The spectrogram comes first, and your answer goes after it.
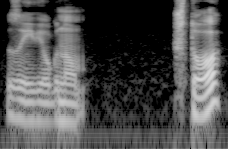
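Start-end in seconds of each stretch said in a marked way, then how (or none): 1.7-2.2 a much louder bellowed what; furious loud outburst; roared. A narrator's reading. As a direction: roar it in outrage at the dwarf. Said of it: "взревел Танин".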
